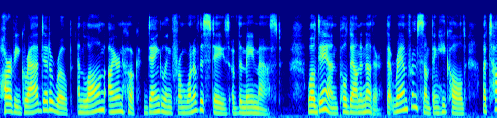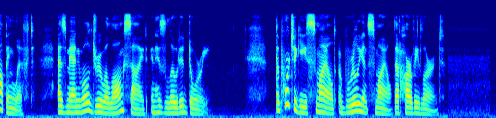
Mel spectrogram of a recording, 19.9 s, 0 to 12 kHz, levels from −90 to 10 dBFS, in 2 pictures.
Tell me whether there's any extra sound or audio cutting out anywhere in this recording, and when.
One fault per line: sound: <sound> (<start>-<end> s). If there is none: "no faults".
no faults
